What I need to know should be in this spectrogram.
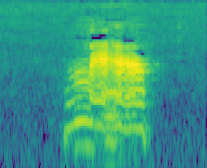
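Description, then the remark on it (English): A single drawn-out cat meow, clear, rising then falling in pitch over about half a second, with nothing else around it but faint background hiss. “And her thread magic takes the form of a little kitty cat on her head.”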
